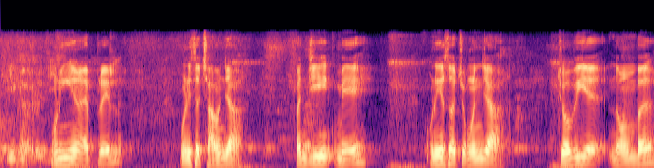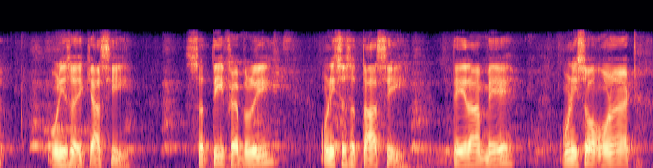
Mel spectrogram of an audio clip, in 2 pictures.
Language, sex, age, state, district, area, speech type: Sindhi, male, 60+, Delhi, South Delhi, urban, spontaneous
